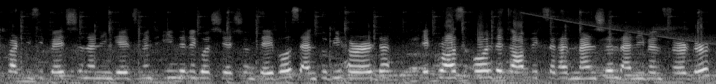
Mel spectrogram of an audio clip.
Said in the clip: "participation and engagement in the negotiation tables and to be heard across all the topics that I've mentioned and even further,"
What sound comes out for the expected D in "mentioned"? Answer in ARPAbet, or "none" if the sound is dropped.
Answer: D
